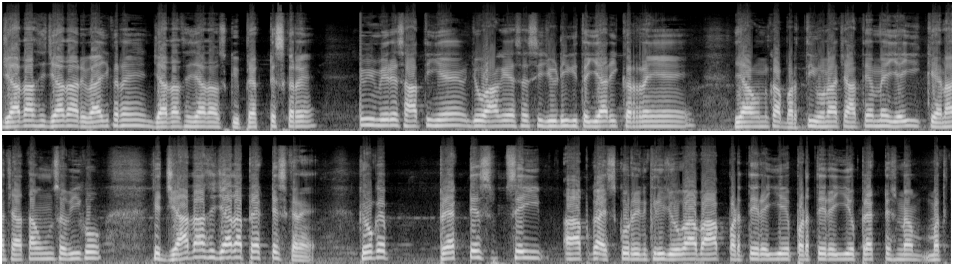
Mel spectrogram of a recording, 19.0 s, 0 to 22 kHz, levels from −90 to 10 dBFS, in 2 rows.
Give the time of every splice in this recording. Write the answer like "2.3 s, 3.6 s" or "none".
3.6 s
